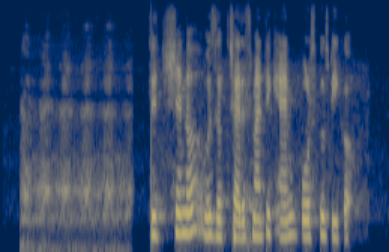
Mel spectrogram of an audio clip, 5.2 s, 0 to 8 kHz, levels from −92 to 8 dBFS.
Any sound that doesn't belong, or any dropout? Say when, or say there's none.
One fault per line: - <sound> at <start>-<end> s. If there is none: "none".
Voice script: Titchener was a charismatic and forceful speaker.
- bark at 0.3-1.8 s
